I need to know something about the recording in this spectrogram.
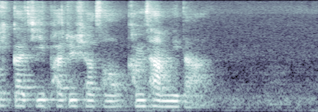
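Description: A young woman speaks brightly and close to the microphone.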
